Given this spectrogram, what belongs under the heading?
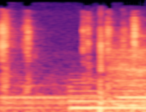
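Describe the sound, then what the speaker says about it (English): Brief burst of rapid keyboard typing from a visual novel game, quick clustered key clicks heard close and alone. "the sound of his furious typing on the keyboard"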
